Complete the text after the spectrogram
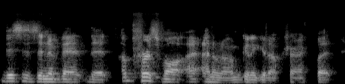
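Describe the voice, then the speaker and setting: A man's voice: mid-range voice, fast, sharp tone, breathy edge. A man, a coach and podcast guest, talking casually and enthusiastically, often restarting his sentences.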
